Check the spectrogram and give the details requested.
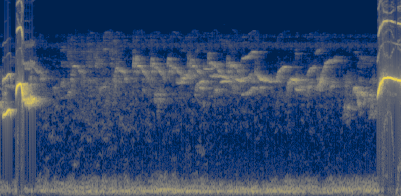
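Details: Oriental magpie-robin at night giving a loud rising whistle, then a long run of soft high twittering notes, ending in another strong clear whistle.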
